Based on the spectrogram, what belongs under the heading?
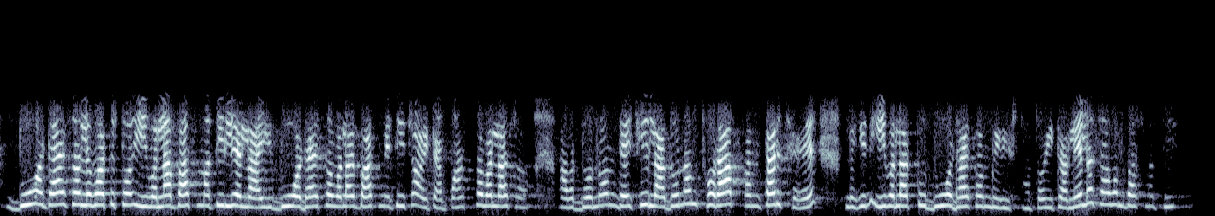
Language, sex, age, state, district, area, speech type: Maithili, female, 30-45, Bihar, Purnia, rural, conversation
